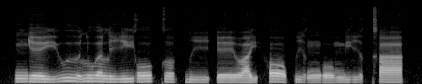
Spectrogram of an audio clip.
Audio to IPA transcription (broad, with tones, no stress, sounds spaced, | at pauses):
ɲ eː˧˩ j ʋ ɯː˥˨ l u˧ ə̯ l iː˩˧ j oː˧˥ k ɤː˧ k̚ ʋ iː˩ ʔ eː˩ ʋ a˩ j h ɔː˥˨ p i˧˩ ə̯ ŋ oː˩˧ m j i˧˩ ə̯ kʰ a˧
